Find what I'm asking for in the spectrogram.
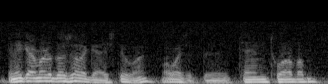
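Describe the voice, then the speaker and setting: An actor playing a talkative, cocky murder suspect in a vintage radio crime drama, casual and rambling, with repeats and restarts. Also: male voice, medium pitch, expressive, fast talker, dark tone, soft background music, natural voice. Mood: needling, guarded. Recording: muffled, noisy vintage radio recording.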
